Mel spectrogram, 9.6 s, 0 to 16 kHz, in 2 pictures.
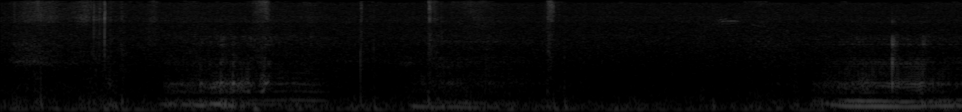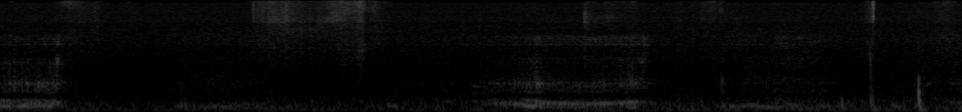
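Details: Real recording of a mother sleeping in the early evening (5:50 pm): soft, rhythmic snoring about one breath every three seconds, with louder fluttering in-breaths and quieter out-breaths.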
